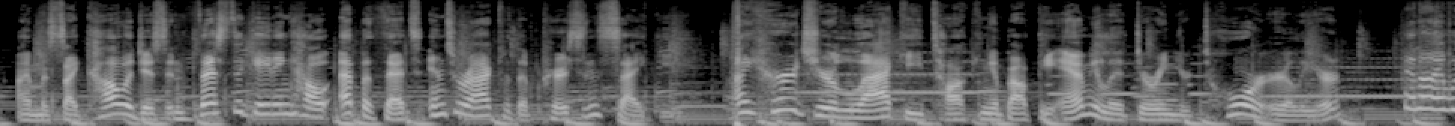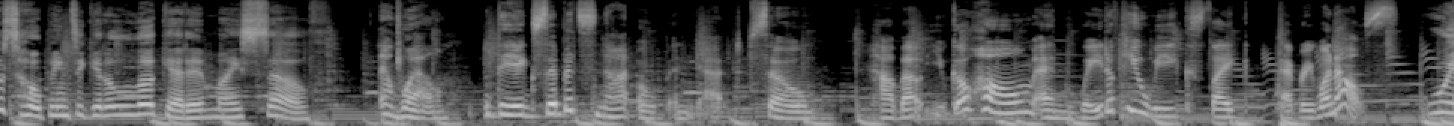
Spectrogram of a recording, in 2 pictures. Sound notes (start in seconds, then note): none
